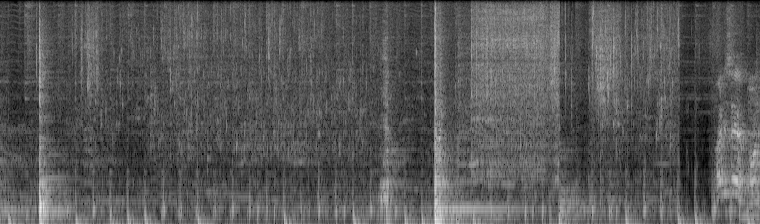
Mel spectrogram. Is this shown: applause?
no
